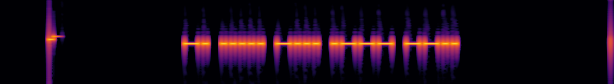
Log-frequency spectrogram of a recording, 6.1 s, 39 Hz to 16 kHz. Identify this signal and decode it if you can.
Morse code, heard as a keyed tone, about 25 wpm, 700 Hz. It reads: N5BJZ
